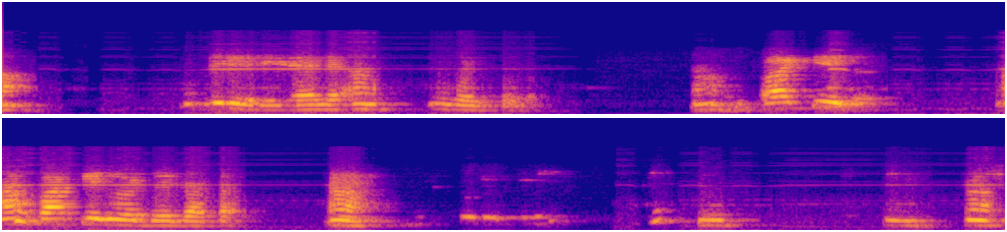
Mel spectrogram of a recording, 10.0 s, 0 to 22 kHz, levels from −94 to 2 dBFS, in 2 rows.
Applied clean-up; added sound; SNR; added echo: neural separator model SepFormer DNS4.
